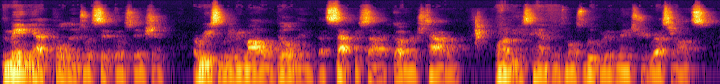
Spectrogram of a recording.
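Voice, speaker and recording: A man narrating his own novel aloud in an expressive storytelling style. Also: sits low, a little fast. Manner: expressive, acts out dialogue. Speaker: author reading own novel. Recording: very echoey room.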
